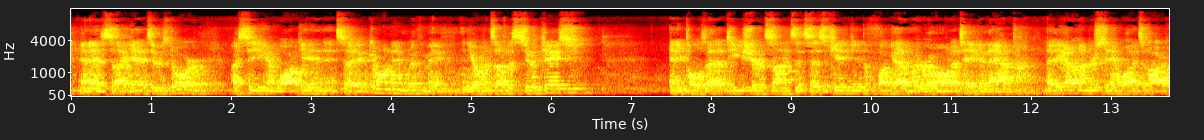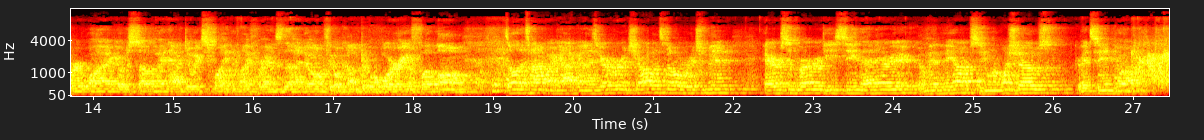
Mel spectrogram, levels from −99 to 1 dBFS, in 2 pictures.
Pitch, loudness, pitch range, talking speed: 125 Hz, -13 LUFS, 110-145 Hz, 225 wpm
